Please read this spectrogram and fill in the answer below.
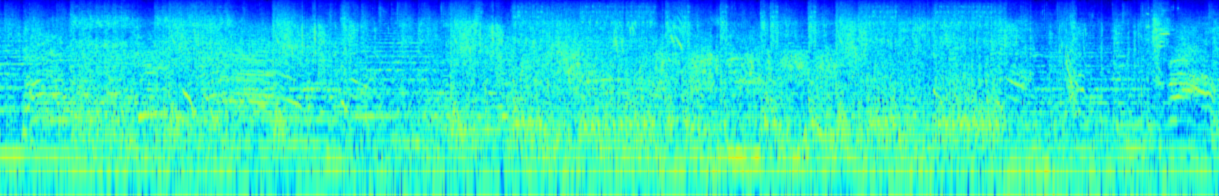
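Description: War-film battle sound mix: explosions and bursts of gunfire under an orchestral music score, with soldiers shouting.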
